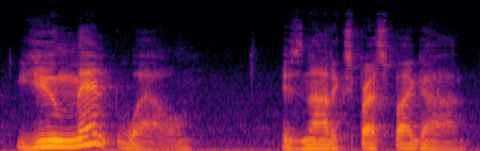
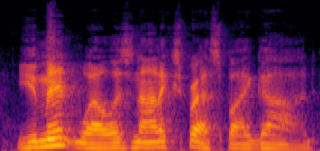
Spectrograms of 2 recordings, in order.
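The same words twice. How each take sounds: First: The sentence is read at a slower pace. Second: The sentence is read at a quicker pace.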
